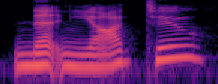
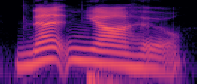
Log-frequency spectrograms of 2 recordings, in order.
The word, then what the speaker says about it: Netanyahu: His name is Netanyu. Net Netanyahu. Netanyahu.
